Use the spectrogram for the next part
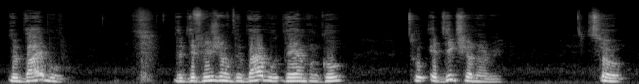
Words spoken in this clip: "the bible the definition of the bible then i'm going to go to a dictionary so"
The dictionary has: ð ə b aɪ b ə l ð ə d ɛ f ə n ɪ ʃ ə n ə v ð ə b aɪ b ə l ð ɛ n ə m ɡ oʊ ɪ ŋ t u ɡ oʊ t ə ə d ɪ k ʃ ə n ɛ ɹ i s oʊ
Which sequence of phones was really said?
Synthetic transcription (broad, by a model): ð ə b aɪ b ə l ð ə d ɛ f ə n ɪ ʃ ə n ə v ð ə b aɪ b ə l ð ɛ ə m ɡ oʊ t u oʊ t ə d ɪ k ʃ ə n ɛ ɹ i s oʊ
